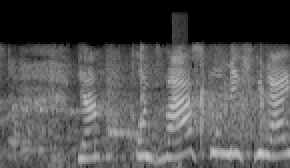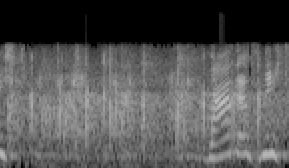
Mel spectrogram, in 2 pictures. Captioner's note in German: Heiterkeit und Beifall bei der SPD und der LINKEN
